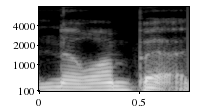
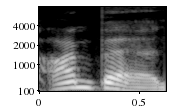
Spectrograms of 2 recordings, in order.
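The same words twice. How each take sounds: First: Said in the usual way. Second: Put-on a high, childish "I'm better"; mock squeaky boast. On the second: Rey mocking Snoke in a squeaky brag. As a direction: squeak it like a kid bragging. Mocked back and forth.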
